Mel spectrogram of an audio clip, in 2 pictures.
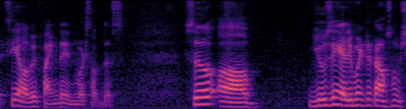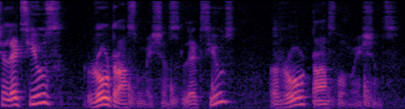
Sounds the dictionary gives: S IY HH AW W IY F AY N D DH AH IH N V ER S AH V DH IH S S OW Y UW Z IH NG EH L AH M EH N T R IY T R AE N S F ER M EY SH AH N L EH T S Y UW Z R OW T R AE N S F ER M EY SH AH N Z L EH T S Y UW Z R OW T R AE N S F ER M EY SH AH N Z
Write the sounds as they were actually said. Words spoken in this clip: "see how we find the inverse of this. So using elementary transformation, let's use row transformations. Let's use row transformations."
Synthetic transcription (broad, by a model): S IY HH AW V IY F AY N D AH IH N V ER S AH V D IH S S OW Y UW Z IH NG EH L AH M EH T IY T R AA N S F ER M EY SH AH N L EH T S Y UW Z R OW T R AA N S F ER M EY SH AH N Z L EH T S Y UW Z R OW T R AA N S F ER M EY SH AH N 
